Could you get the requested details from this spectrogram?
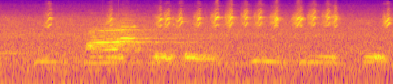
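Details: Young swallows, one at the right end restless and noisily calling, with short high ticking notes in quick irregular bursts and lower buzzy notes between them.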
